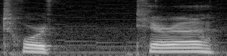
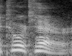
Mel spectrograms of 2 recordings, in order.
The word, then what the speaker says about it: Torterra: that as well um it's I know it's like toward Tara yeah Torterra okay yeah I think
